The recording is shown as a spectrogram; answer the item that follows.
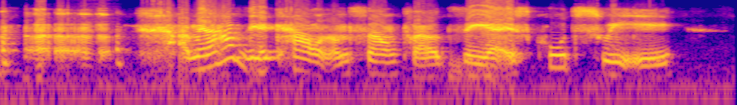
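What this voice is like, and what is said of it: Speaks with a noticeable accent. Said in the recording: “sorry, my accent ... I don't pronounce my teeth”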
